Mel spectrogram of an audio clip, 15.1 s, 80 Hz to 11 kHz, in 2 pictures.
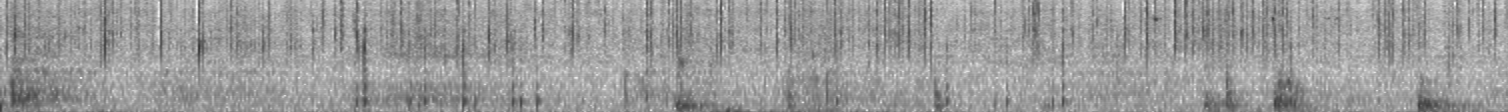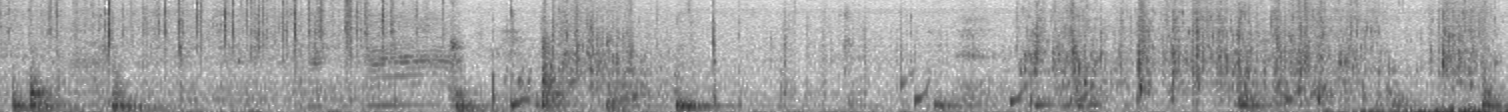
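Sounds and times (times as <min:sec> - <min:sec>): small irregular clicks: 0:00.0 - 0:10.2
water dripping and splashing: 0:00.0 - 0:15.0.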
